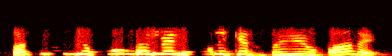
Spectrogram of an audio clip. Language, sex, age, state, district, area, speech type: Kashmiri, female, 45-60, Jammu and Kashmir, Bandipora, urban, conversation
